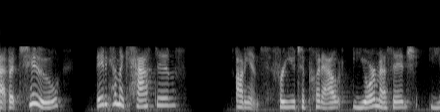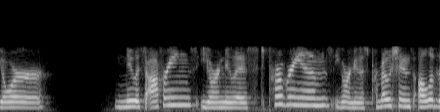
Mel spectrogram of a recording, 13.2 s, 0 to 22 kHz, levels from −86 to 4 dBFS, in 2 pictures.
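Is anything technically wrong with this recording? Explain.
Yes. Throughout the speech the sound is thin, boxy and plainly processed, with a buzzy, synthetic edge on the voice and nothing at all above 3.8 kHz. This is the AMR narrowband mobile codec (AMR-NB). It samples at 8 kHz and rebuilds the voice from a vocal-tract model excited by a few pulses every 5 ms, so the missing top end and the artificial texture follow directly. The damage level fits the 10.2 kbps mode.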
